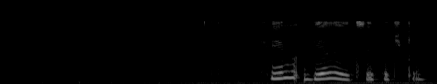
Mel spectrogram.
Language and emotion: Russian, neutral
